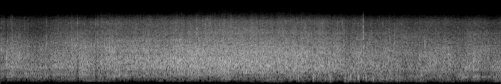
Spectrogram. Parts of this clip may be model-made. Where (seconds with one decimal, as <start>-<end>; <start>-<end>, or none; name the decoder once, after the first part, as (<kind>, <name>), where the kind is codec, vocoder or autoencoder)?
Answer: 0.0-1.1 (codec, SNAC); 2.3-2.8; 3.9-5.0

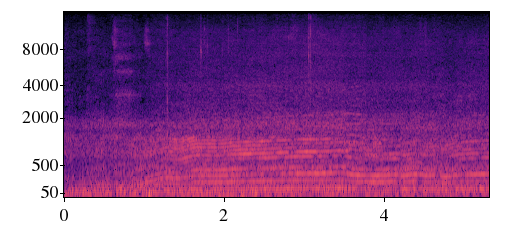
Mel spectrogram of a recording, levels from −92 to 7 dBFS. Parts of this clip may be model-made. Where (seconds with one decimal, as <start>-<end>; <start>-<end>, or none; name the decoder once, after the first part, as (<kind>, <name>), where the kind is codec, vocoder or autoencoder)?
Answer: 3.5-4.2 (codec, SNAC)

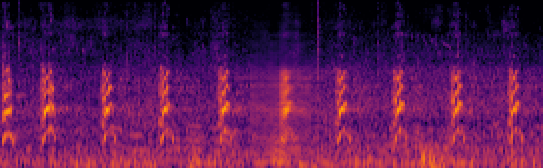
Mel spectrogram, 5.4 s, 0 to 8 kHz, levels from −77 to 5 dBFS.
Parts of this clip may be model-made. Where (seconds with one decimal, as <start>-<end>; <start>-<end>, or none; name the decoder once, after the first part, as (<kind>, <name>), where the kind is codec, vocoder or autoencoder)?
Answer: 2.5-3.1 (vocoder, Vocos)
